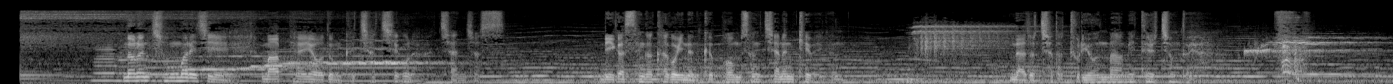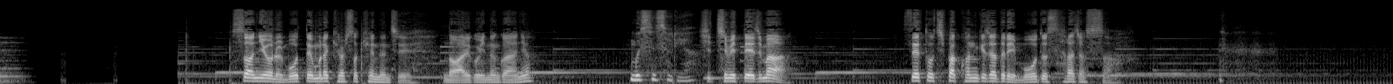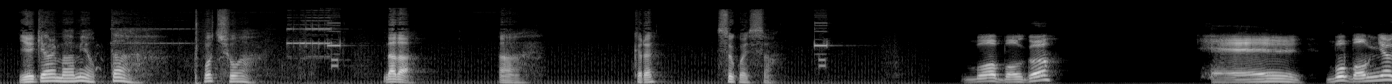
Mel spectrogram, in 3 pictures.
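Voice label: Korean, male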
